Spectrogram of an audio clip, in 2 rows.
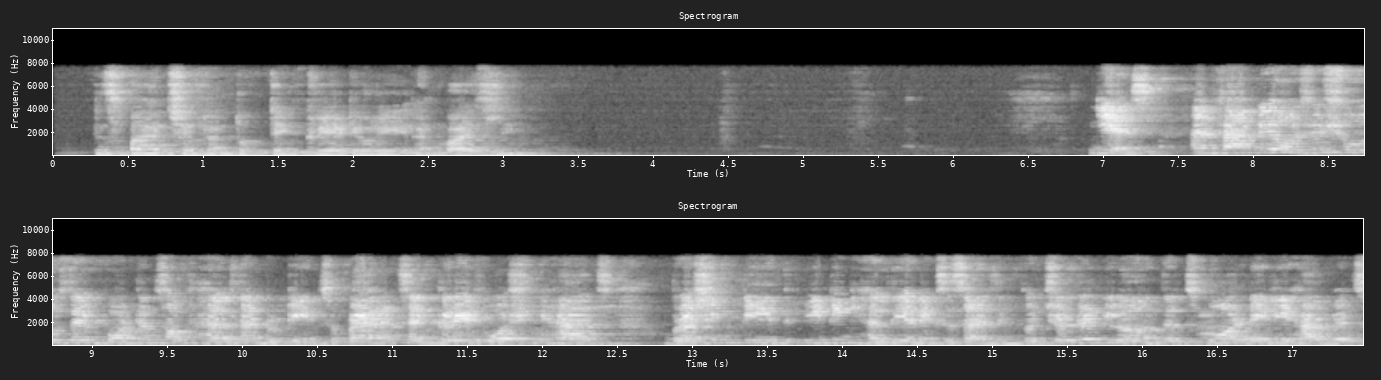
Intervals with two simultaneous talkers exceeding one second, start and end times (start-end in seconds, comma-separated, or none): none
